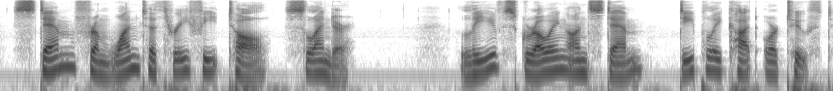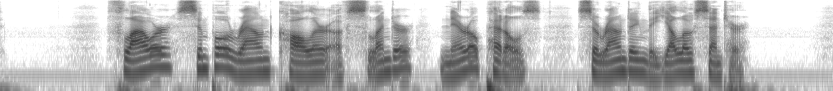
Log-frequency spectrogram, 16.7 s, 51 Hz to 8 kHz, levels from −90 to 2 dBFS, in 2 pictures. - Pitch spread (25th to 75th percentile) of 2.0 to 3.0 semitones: No, average, 3.5 semitones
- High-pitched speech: No, medium, 140 Hz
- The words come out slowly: Yes, slow, 105 wpm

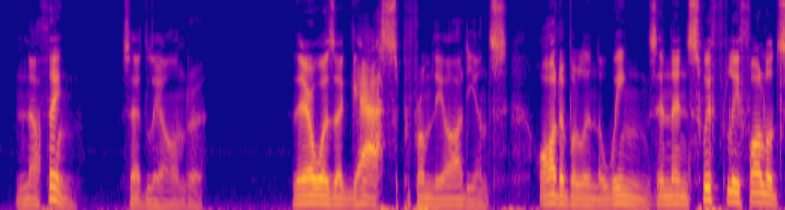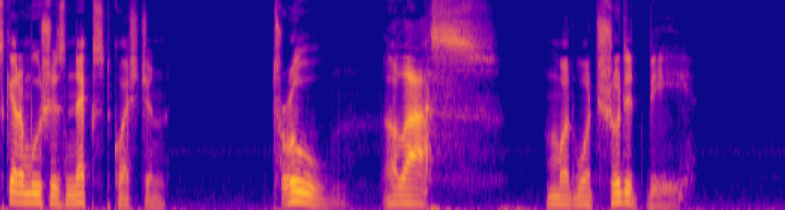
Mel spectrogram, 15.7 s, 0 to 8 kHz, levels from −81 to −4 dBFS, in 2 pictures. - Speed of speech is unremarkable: No, slow, 105 wpm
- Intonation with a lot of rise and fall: No, average, 4.7 semitones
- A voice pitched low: Yes, low, 105 Hz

